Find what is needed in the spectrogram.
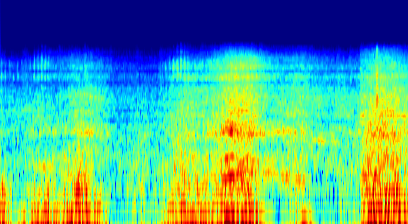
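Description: A Kia Rio's engine running at low revs as the car reverses slowly into a parking space, with a steady rumble that swells and dips a little.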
